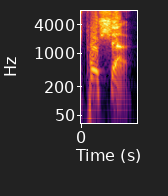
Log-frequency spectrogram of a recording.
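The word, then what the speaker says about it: Portia: is I keep think whenever they say her name I think of the car the Porsche I'm like I keep thinking they're saying that but no it's Porsche which still sounds like a car good name what do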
